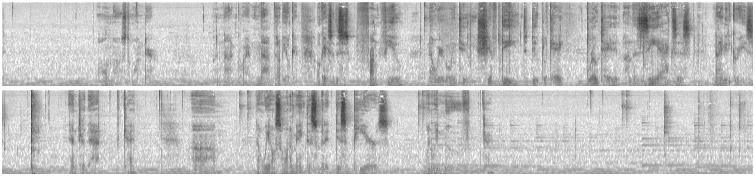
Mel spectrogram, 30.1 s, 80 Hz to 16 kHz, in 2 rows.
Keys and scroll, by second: 9.9 shift+d, 29.7 KP_1.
